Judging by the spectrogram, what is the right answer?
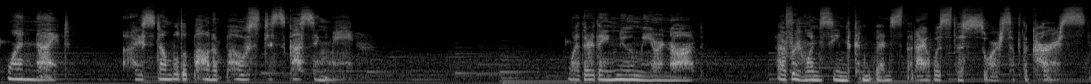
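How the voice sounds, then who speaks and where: A woman voicing a devoted, formal young woman in a video game cutscene, speaking in a hushed, breathy way. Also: medium pitch, little pitch movement, measured pace, long pauses, soft background music. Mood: whispered confession. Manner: hushed, breathy confiding delivery.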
